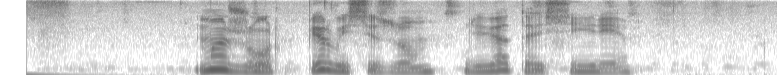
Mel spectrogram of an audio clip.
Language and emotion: Russian, sad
